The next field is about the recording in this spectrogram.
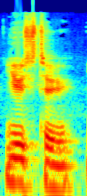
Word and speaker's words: used to: it just merges and becomes used to, used to, used to, used to. They're used to. So that's a little like a native insert there on how to pronounce that. I'm used to, you're used to. It's just used to. One consonant in the middle there.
